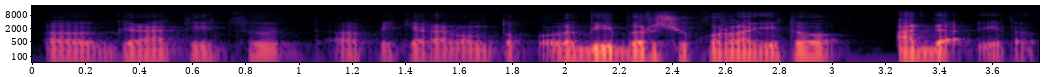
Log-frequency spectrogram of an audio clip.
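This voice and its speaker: A young man with an Indonesian accent and a lowish voice. He talks as a guest telling his own story in a casual way, slipping English phrases into his sentences. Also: level tone, brisk. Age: 20s. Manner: frequent English phrases mixed into speech. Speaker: podcast guest, skincare content creator and entrepreneur. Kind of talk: casual personal storytelling in an interview.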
